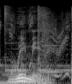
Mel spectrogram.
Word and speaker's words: women: Now, if you take the word women and listen to the letter O as you pronounce it, it sounds like an I, women.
